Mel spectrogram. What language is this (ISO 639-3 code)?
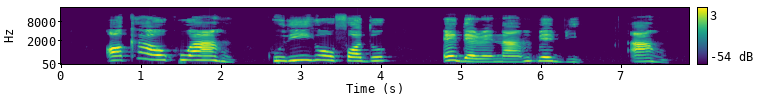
ibo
